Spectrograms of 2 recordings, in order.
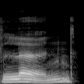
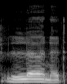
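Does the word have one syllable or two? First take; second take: one; two. First: The ending is not a separate syllable. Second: The ending is said as a separate syllable. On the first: It is the verb. "that's how we pronounce the verb" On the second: It is the adjective meaning very educated. "We actually pronounce the E D ending completely"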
